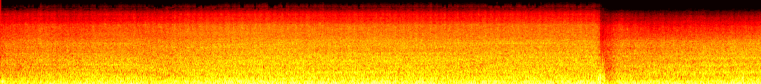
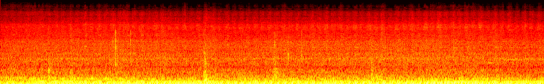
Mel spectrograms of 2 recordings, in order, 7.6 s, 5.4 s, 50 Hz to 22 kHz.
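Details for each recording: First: 1999 Jeep Cherokee XJ 4.0 listed as needing an engine, first start after plugs and wires refitted: rough, uneven loping idle with dropped pulses under a loud rumble; misfire traced to blown head gasket between cylinders 3 and 4. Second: 1999 Jeep Cherokee XJ 4.0, earlier judged a dead engine, idling in gear shortly after its first restart. It has a steady low thrum with a slightly uneven beat (possible miss) and has kept running about 15 minutes without stalling.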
